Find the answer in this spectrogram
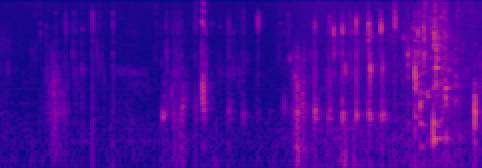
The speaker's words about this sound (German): wir trinken alle mal einen Schluck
